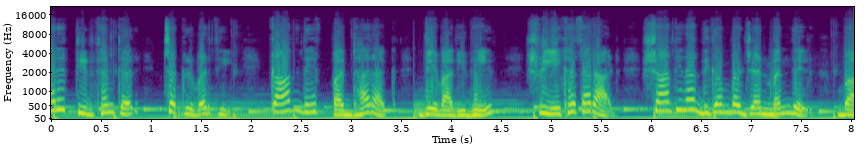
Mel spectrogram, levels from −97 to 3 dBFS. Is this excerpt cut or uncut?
uncut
